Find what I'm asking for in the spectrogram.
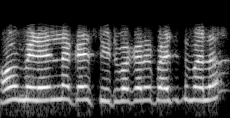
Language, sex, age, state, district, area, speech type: Marathi, female, 30-45, Maharashtra, Buldhana, rural, conversation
